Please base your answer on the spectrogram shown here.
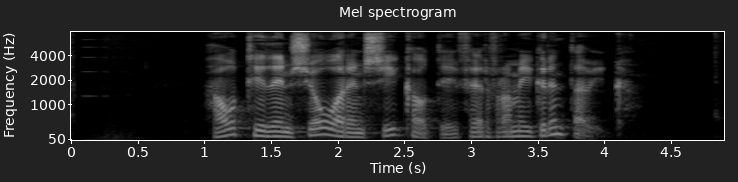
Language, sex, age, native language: Icelandic, male, 50-59, Icelandic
